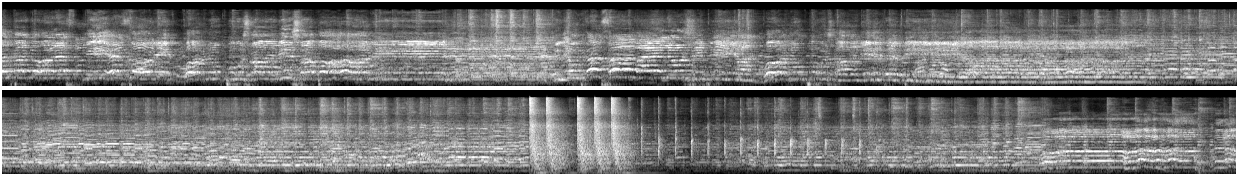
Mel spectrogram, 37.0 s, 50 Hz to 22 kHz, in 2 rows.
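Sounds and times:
man singing: 0:00.0 - 0:17.9, 0:34.0 - 0:37.0
violin melody: 0:00.0 - 0:26.6, 0:27.7 - 0:37.0
plucked lute: 0:00.0 - 0:37.0
sharp strikes: 0:26.4 - 0:28.2.

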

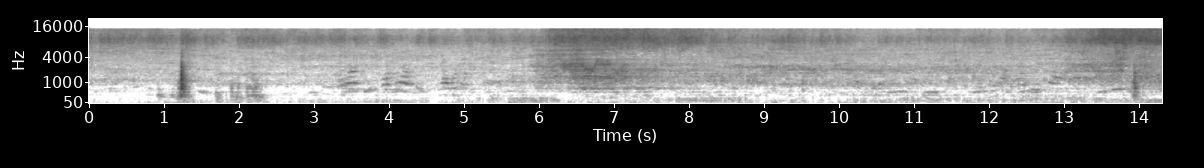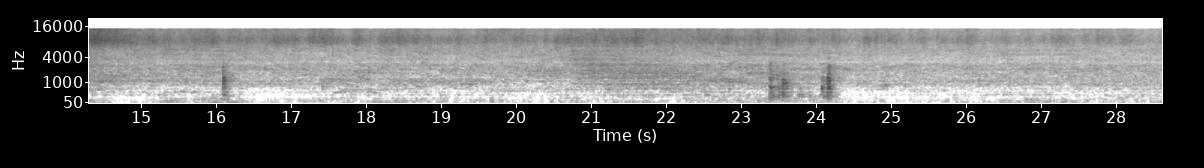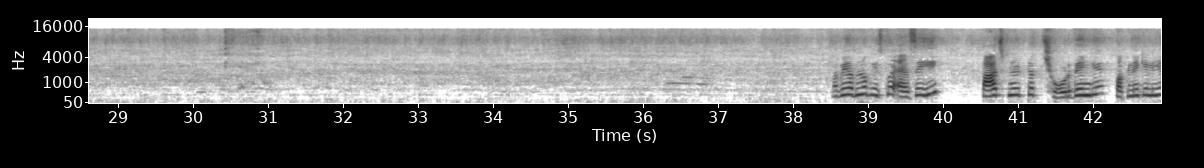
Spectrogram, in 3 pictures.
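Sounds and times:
chicken sizzling in oil: 0:00.0 - 0:42.9
tongs clicking on griddle: 0:13.8 - 0:14.2, 0:30.4 - 0:31.0.

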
